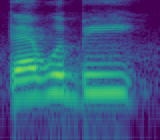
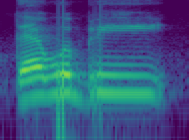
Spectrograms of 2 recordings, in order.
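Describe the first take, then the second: No difference in how they are said.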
